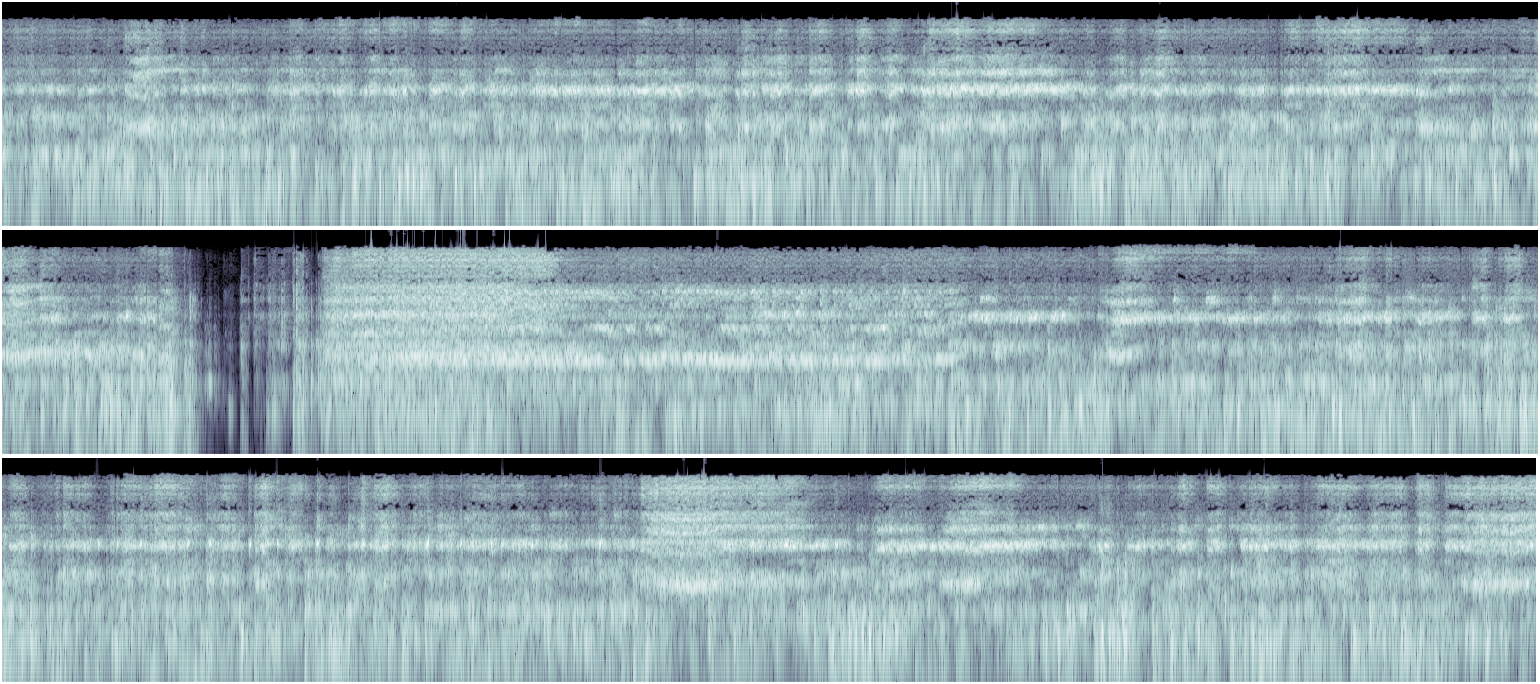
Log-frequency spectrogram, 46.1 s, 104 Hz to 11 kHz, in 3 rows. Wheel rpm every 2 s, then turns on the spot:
230, 230, 230, 230, 230, 230, 230, 230, 130, 120, 210, 210, 220, 230, 230, 230, 230, 230, 220, 230, 230, 230, 230.
16-18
